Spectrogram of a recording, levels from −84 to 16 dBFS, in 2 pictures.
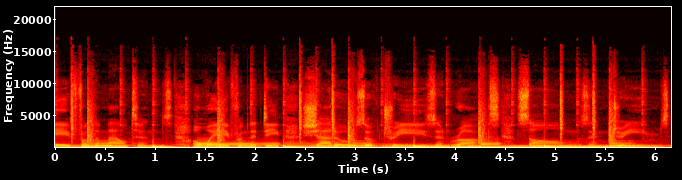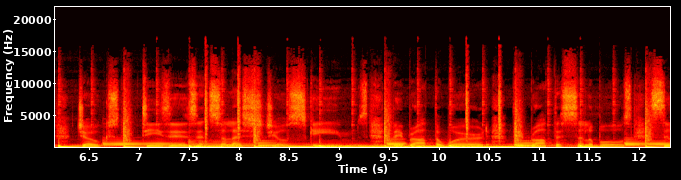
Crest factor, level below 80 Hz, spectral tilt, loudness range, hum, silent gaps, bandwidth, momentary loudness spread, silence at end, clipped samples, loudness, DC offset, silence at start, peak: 14 dB; -22 dBFS; -5 dB/octave; 2 LU; none; none; 15.5 kHz; 5 LU; 0 s; under 0.1%; -17 LUFS; under 0.1%; 0 s; -2 dBFS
